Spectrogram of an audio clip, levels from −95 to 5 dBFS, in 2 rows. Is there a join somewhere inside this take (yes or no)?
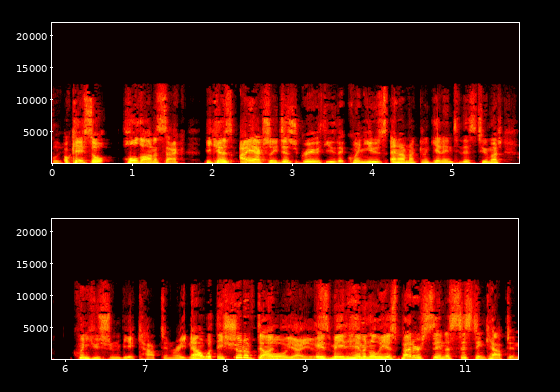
no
